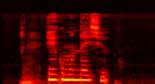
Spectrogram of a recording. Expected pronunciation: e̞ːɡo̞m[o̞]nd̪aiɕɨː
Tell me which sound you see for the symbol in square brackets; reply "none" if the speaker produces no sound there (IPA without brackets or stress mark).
õ̞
